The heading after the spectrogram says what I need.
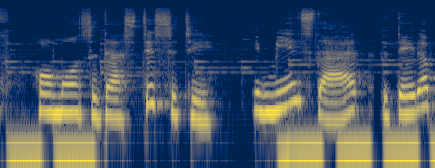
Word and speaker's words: homoscedasticity: Homocidacity? What's that, Hermione? It's pronounced as homocidasticity.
